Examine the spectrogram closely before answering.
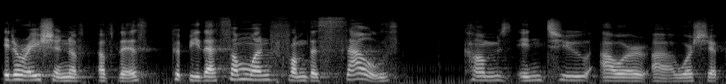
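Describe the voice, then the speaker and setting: A woman interpreting a sermon aloud, haltingly, piecing sentences together in short fragments. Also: fairly low pitch.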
